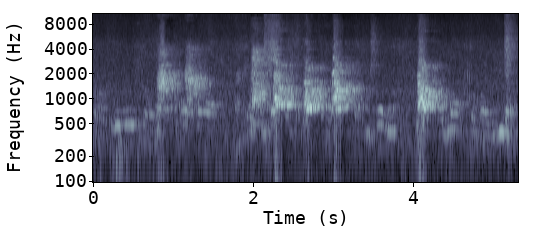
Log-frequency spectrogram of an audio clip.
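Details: Coco, a Shih Tzu, lets out several loud barks spaced roughly a second apart, with people talking underneath.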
